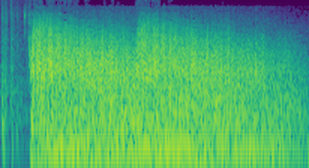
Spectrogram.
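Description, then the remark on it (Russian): A single loud cannon blast erupts after a brief quiet moment, then a heavy rumbling roar lingers and slowly fades over the next few seconds, as a cannon is fired at the meeting of two kings. “Выстрелила пушка, монархи поприветствовали друг друга и обнялись.”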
